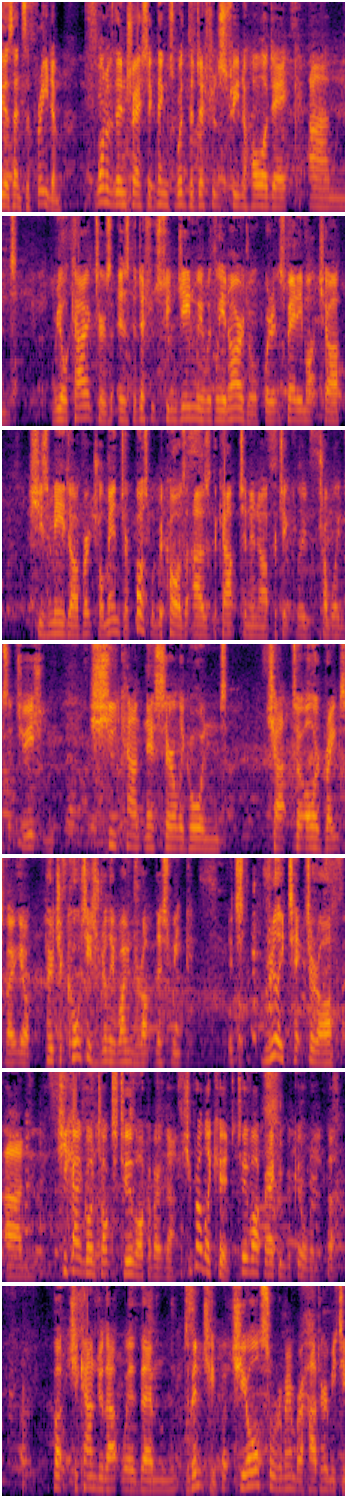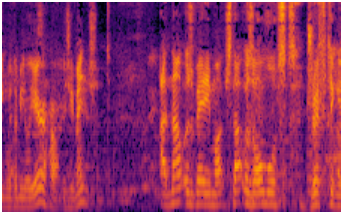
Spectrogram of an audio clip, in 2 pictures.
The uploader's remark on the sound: In this special episode of Primitive Culture, recorded live at the Destination Star Trek convention in Birmingham, England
